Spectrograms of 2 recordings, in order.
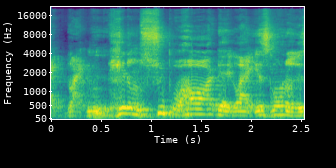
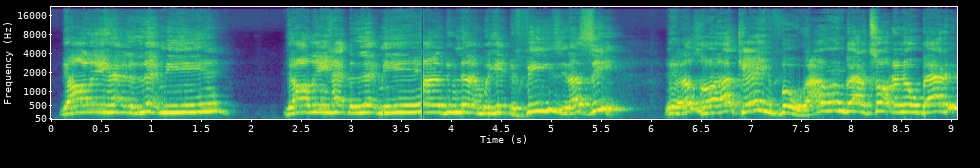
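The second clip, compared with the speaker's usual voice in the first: high, cocky mock voice of a small loudmouth; brushing everyone off in a put-on high voice; mocking the little guy; 6 semitones higher than usual. Inmate mocking the short guy who barged in, high cocky voice. Acting out the small guy's boast.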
